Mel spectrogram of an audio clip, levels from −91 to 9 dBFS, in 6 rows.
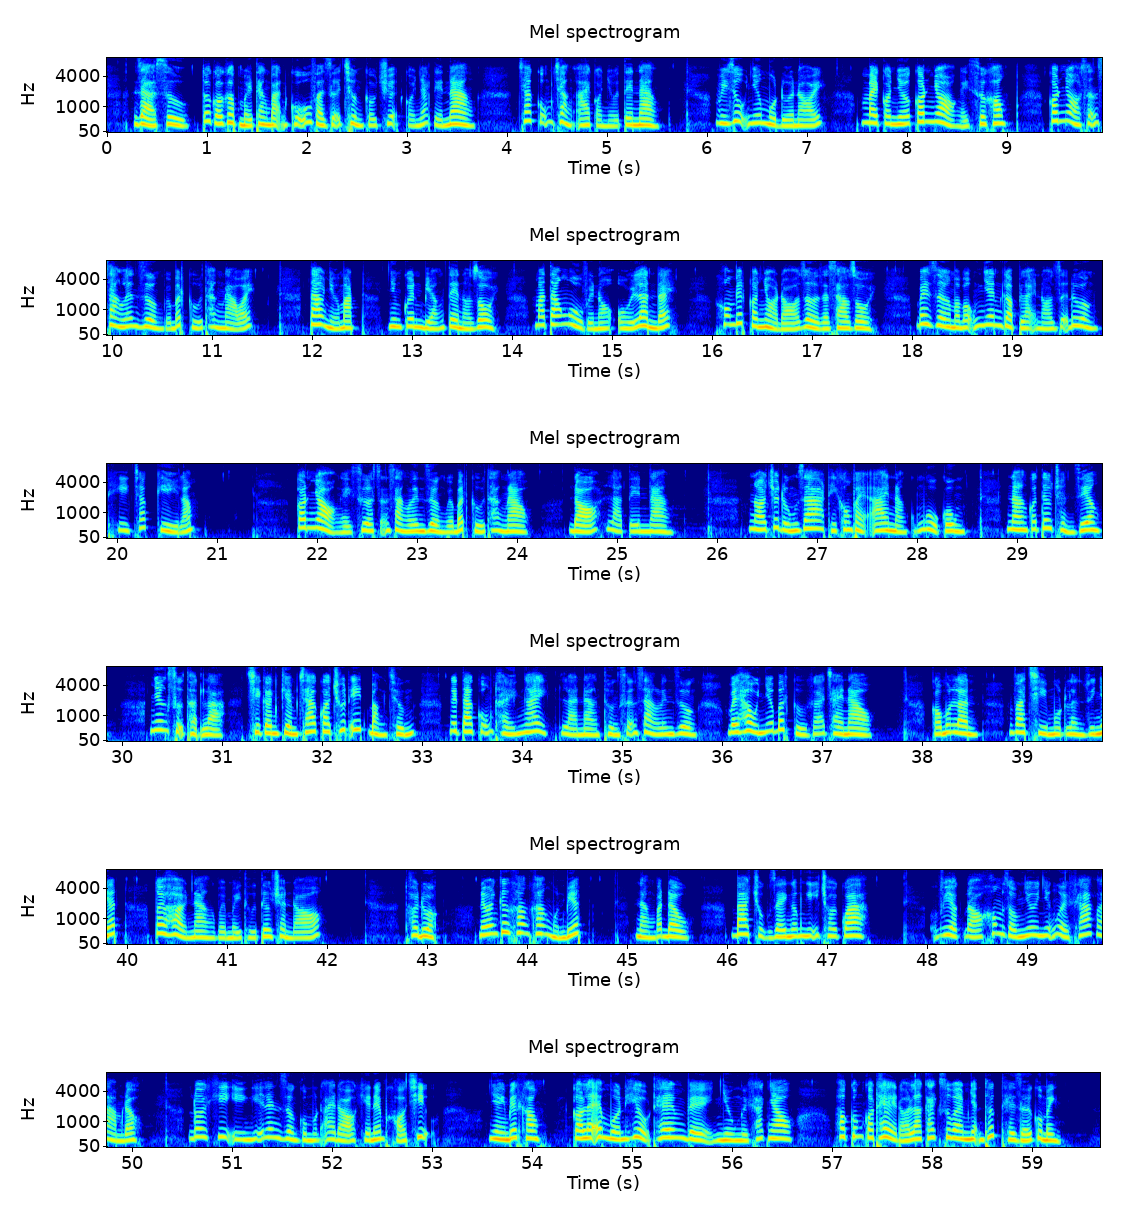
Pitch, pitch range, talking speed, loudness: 245 Hz, 220-285 Hz, 250 wpm, -29 LUFS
